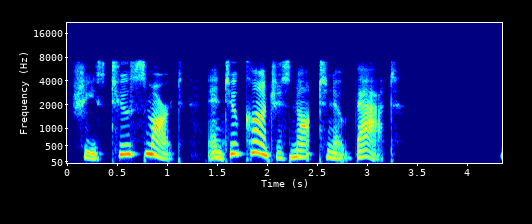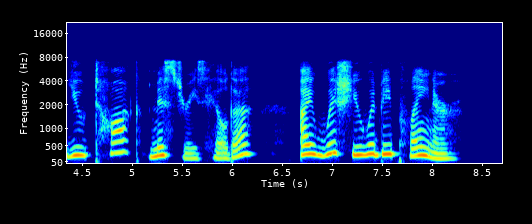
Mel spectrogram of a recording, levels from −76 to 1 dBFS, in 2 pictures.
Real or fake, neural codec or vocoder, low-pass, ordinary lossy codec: real; none; 7.2 kHz; Opus, 24 kbps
